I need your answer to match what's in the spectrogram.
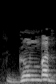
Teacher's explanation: با آ گیا نون ساکن کے بعد تو نون مکمل ختم ہو جاتی ہے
